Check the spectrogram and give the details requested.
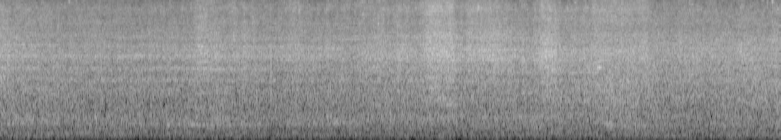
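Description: Double-stack intermodal freight cars rolling past: a steady rumble and clatter of steel wheels on rail, with brief louder high rushes of wheel noise about four and a half and five and a half seconds in.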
